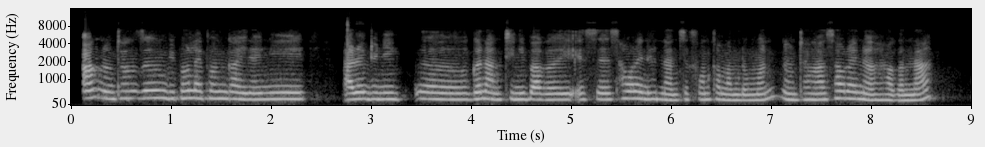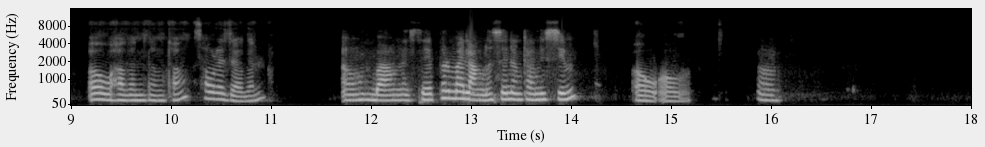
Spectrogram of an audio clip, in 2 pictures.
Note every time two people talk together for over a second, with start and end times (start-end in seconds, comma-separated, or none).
none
